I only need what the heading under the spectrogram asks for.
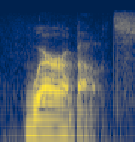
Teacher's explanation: there are three syllables the stress is on that first syllable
